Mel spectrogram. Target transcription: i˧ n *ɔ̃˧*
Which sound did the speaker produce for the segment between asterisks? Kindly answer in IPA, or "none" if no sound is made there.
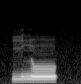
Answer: ɔ̃˧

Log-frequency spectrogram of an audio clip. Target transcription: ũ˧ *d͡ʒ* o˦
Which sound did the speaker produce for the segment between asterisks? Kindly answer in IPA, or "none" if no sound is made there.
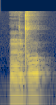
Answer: d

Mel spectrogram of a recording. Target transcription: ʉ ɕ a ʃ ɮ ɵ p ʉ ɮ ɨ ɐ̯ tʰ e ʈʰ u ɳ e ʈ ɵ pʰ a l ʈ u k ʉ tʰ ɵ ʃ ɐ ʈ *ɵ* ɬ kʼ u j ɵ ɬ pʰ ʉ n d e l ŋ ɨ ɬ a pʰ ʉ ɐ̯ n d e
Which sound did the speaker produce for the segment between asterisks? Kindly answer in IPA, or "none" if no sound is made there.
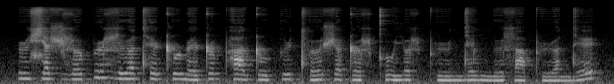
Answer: ɵ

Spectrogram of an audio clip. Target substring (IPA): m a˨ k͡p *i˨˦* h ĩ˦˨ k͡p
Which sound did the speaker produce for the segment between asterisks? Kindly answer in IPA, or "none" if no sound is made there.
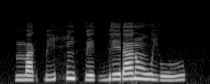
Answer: i˨˦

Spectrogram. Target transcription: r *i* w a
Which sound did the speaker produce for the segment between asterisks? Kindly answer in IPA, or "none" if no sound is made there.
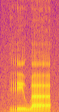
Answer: e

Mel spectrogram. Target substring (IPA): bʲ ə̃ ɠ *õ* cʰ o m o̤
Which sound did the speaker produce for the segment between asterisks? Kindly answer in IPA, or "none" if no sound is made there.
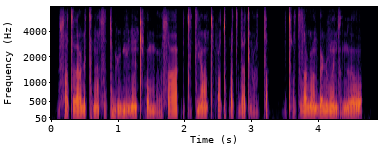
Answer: õ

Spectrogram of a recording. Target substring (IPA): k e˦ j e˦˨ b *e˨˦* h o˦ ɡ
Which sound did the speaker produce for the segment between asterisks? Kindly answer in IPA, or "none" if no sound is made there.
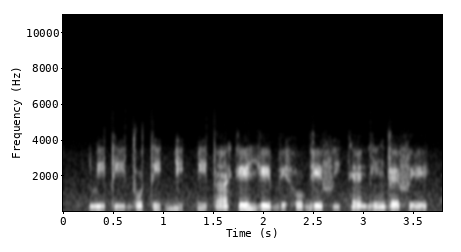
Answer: e˨˦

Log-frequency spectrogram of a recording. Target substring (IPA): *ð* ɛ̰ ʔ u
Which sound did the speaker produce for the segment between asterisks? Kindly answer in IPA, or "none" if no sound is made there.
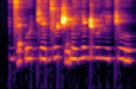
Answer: d͡z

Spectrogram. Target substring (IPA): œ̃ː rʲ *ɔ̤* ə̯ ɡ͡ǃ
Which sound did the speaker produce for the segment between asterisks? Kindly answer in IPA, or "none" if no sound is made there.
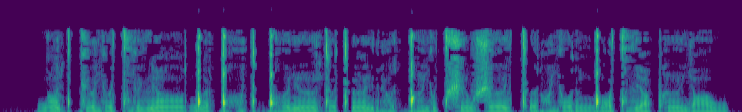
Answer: ɔ̤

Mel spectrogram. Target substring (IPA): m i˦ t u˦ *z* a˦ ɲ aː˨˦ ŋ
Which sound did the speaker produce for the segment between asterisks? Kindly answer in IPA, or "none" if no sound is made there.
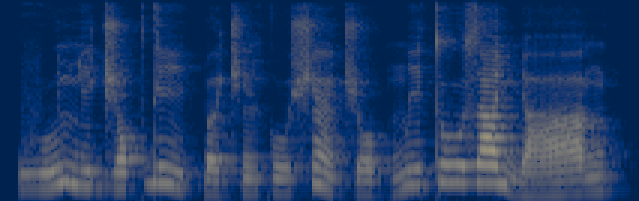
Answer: z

